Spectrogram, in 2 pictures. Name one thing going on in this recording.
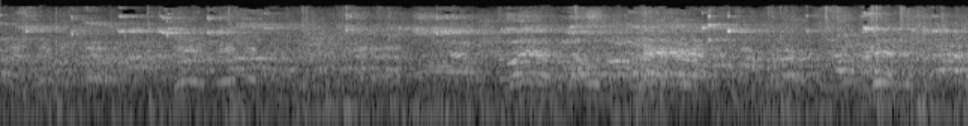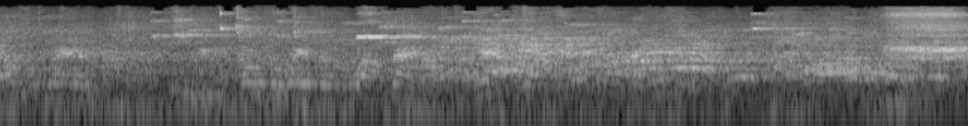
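Young girls shout and call out to each other across the court.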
